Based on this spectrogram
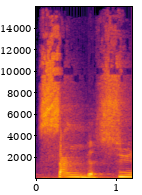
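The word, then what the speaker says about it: sangsue: Modig qui m'a rappelé que sang su ne se dit pas. Le g ne se prononce pas. On parle de sang su pas sang su effectivement professeur c'est sang su alors on reste avec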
